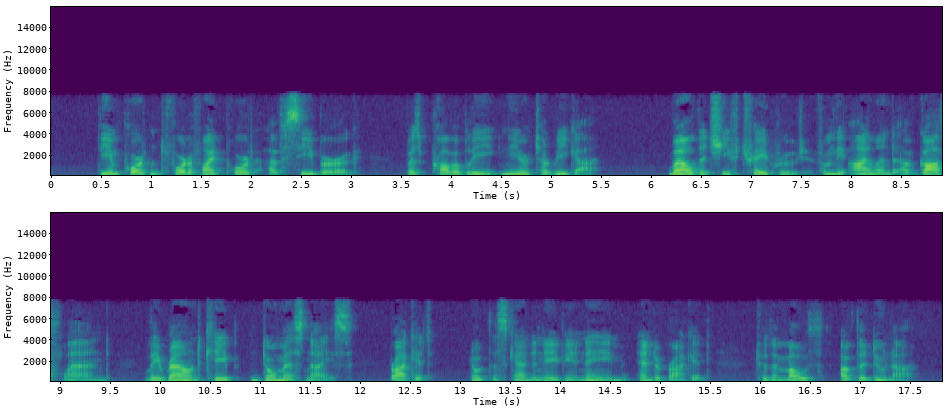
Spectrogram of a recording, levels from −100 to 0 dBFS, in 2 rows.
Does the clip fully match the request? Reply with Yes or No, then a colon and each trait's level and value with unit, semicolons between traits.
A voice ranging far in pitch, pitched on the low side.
Yes: wide, 8.3 semitones; low, 110 Hz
